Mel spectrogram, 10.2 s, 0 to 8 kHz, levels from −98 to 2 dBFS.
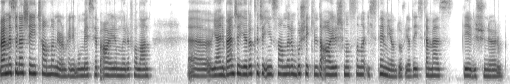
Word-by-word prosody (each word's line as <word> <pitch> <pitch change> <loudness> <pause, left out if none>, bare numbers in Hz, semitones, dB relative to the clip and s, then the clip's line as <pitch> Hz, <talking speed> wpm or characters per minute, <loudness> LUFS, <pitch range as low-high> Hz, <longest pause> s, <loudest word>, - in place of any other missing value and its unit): Ben 250 +1 +11
mesela 280 0 +6
şeyi 275 -2 +4
hiç 260 +1 -9
anlamıyorum, 235 -6 0
hani, 190 0 -4
bu 200 - -2
mezhep 210 +2 -3
ayrımları 205 -1 -1
falan, 200 -1 -4 0.7
ııı, 195 0 -2
yani, 215 +1 +2
bence 255 +3 +6
yaratıcı 250 +2 +2
insanların 245 +1 0
bu 255 - +1
şekilde 240 -1 -2
ayrışmasını 230 0 -1
istemiyordur 210 -5 -2
ya 185 +1 -6
da - - 0
istemez 205 0 -4 0.2
diye 200 -2 +2
düşünüyorum. 185 - -4
225 Hz, 140 wpm, -25 LUFS, 200-245 Hz, 0.7 s, Ben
